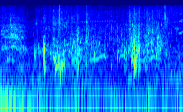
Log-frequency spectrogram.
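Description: Light water splashing and trickling beside a kayak, with short sharp splashes about half a second in and again near the end.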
